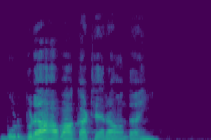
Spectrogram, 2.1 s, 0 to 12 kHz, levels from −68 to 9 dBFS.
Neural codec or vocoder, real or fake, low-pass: vocoder, 24 kHz, 100 mel bands, Vocos; fake; 10.8 kHz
